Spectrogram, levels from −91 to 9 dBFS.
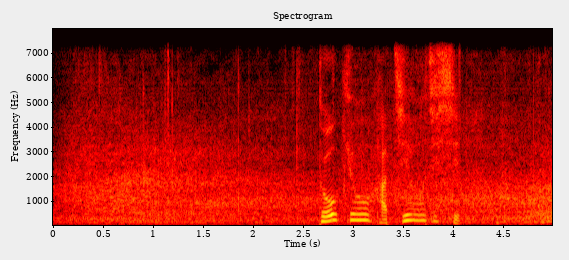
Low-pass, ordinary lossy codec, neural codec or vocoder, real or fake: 7.2 kHz; none; vocoder, 22.05 kHz, 80 mel bands, WaveNeXt; fake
